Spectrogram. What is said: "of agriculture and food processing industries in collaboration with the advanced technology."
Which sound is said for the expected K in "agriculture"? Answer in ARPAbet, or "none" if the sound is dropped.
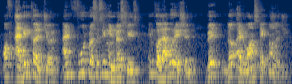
K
